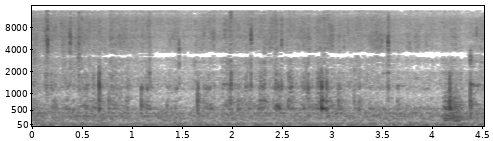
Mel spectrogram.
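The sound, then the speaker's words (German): Food is stirred while cooking, a faint, continuous texture of soft scraping and light patter with small irregular clicks throughout, with no voices. “Ja, schön umrühren.”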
